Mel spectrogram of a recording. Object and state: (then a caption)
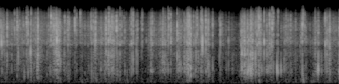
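Plastic bag of foam beads. A small clear plastic bag full of tiny multicolored foam beads is squeezed and folded with fingertips and long nails. The result is a steady, quiet stream of bright, crisp crinkling and crackling with almost no low end, easing briefly near the end before picking up again.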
